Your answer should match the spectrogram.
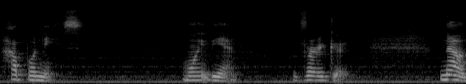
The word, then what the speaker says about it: japonés: Remember the J-A? Ha. See? Japonés.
